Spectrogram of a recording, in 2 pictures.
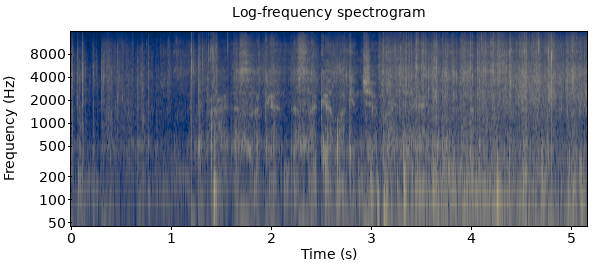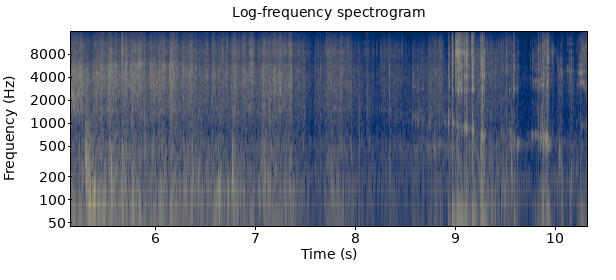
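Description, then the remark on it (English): Crunching of crisp food being chewed, loud and continuous with irregular bites and brittle cracks, a few sharper crunches near the end and faint breathy murmurs in between. “There's no better crunch.”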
